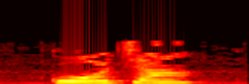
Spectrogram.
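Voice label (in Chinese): "国家", Mandarin Chinese; chinese flashcards; hsk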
